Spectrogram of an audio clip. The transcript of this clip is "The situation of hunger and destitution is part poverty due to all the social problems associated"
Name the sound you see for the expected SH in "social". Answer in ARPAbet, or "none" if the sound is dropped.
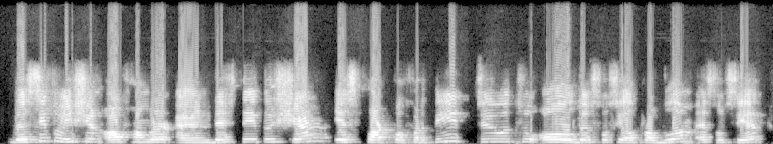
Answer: S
